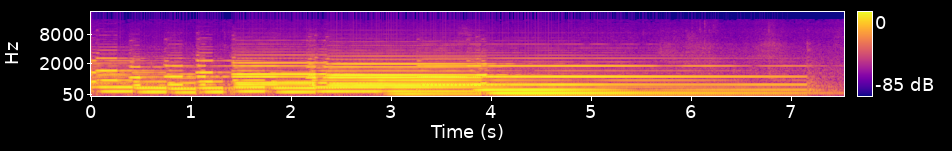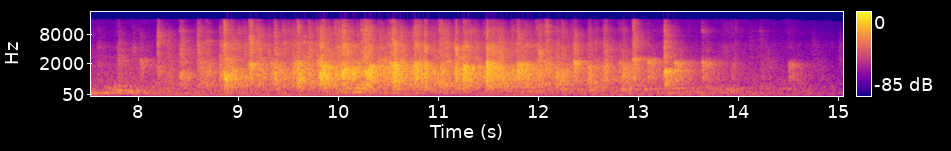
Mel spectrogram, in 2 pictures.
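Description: Electronic organ playing the closing bars of a piece. It ends on a long held low chord that cuts off about seven seconds in. The congregation then applauds for several seconds, and the clapping thins out near the end.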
